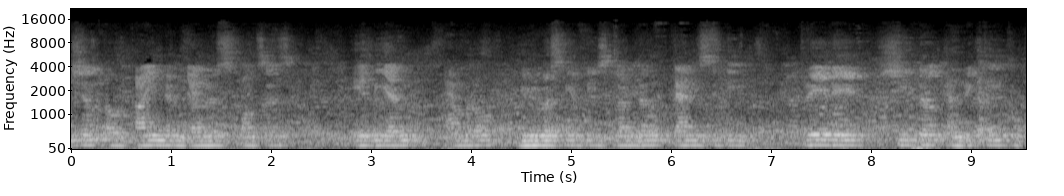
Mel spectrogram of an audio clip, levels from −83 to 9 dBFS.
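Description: Nothing in this one stands out as a technical problem; the audio just runs along without any glitch, dropout or other fault catching the ear.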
